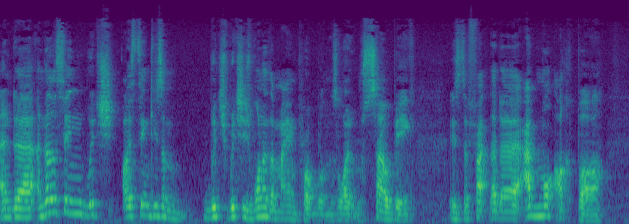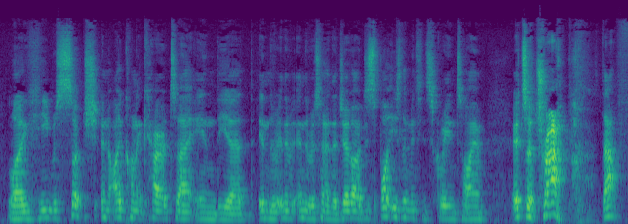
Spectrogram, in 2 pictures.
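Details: Stuttering (stammer) in a male speaker who reports he stammers; this stretch has repeated words.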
